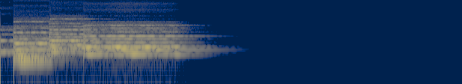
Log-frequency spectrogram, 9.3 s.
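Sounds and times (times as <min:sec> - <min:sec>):
melody: 0:00.0 - 0:04.0.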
